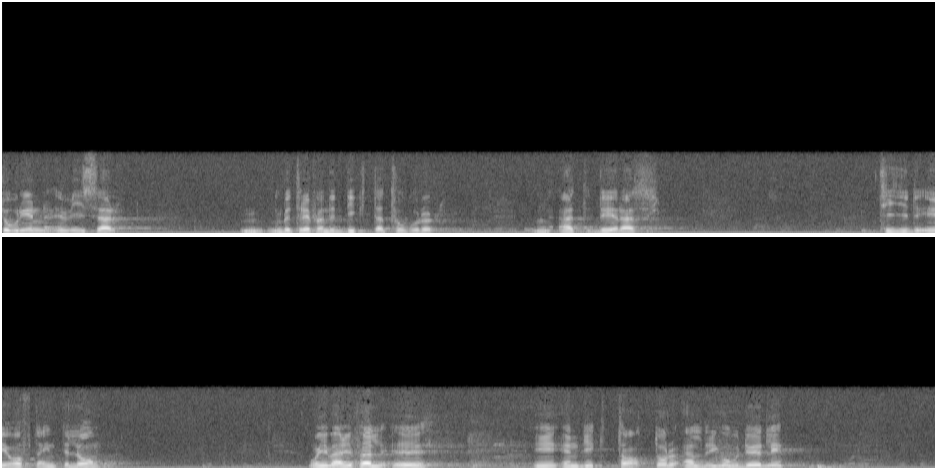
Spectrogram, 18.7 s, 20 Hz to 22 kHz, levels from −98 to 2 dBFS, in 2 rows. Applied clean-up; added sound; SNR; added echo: none; none; none; none.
